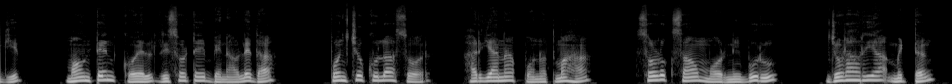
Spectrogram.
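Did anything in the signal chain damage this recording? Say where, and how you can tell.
No damage found anywhere.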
